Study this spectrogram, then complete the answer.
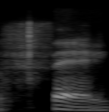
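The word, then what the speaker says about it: פ: this is the pha it's pronounced as an f for a ph sound this is the pha just look at this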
